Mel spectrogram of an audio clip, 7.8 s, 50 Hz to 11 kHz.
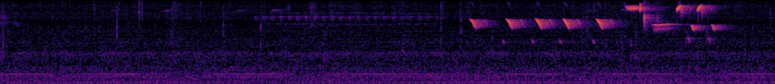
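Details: Osprey on a nest on Hog Island near Bremen, Maine, filmed by nest cam around 3–4 AM on 25 July 2018, gives a quick run of five clear, high whistled chirps, then thinner notes, over a steady mechanical hum.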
